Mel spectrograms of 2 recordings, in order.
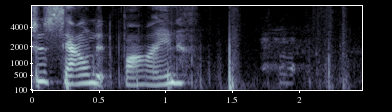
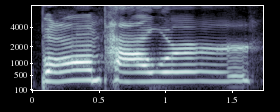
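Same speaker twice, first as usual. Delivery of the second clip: slow, loud hype call; hype shout; 3 semitones higher, 12 dB louder, much slower than usual. Acted. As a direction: belt it out like a YouTuber intro. Game intro shout, slow.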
